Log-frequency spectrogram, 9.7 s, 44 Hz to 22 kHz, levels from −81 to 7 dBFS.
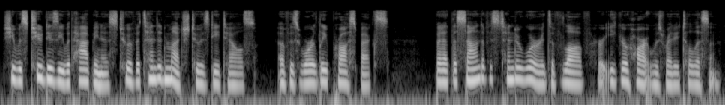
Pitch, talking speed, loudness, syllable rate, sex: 170 Hz, 210 wpm, -19 LUFS, 5.4 syllables/s, female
